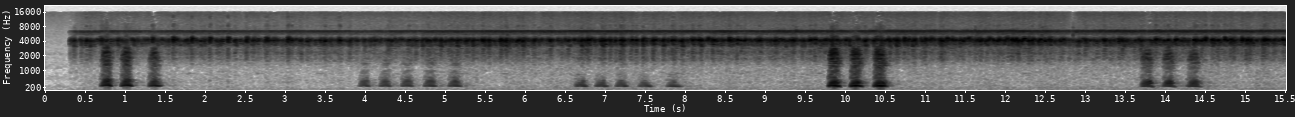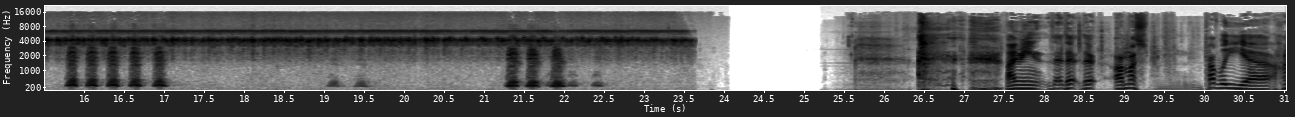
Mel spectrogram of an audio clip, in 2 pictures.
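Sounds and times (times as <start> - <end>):
North American frogs calling in rapid pulsed croaks: 0.3 - 23.7
speech: 7.5 - 8.2, 27.6 - 31.0.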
